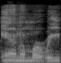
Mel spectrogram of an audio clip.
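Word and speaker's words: Annemarie: that woman's esophagus the entire season oh God Anna Marie just got on my nerves that's interesting oh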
